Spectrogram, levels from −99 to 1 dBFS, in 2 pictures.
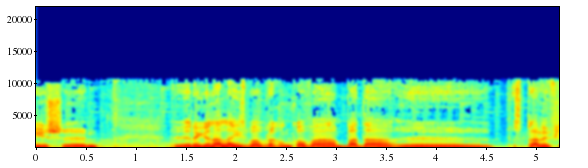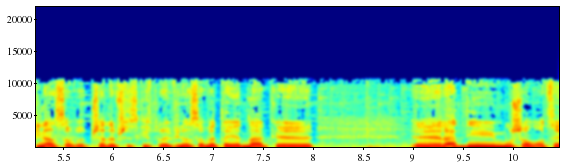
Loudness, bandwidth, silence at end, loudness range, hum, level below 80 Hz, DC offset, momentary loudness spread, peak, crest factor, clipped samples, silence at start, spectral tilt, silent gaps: -13 LUFS; 11 kHz; 0 s; 2 LU; none; -28 dBFS; under 0.1%; 18 LU; 0 dBFS; 12 dB; under 0.1%; 0 s; -5.5 dB/octave; none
